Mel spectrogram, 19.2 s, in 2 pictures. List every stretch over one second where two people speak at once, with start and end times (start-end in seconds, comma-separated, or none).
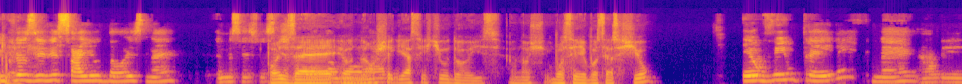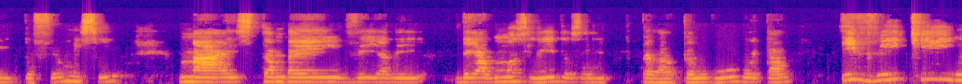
2.6-4.0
